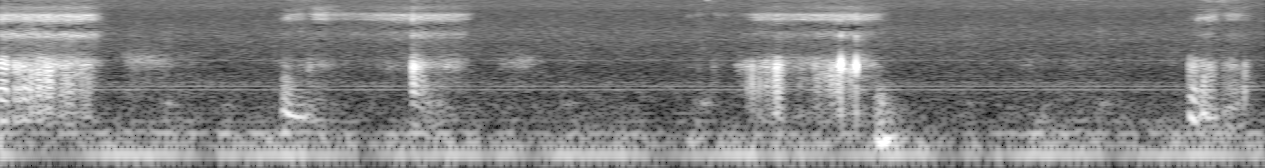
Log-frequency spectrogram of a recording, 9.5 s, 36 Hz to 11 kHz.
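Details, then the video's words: Sleeping Chihuahua snoring, recorded 24 October 2020: breathy, rasping snore bursts recur roughly every three seconds, each followed by a quiet pause, with a faint steady hum underneath. "치와와의 코골이"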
